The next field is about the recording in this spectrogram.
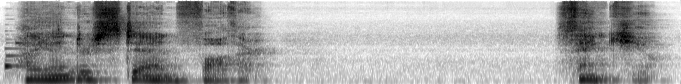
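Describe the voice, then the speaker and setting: An earnest, self-doubting young man played by an actor in a dramatic game scene. His voice is mid-pitched, and he talks respectfully and sincerely. The recording has a roomy echo. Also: slow pace, darkish tone, lightly acted. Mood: grateful, resolved. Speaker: voice actor in a game story cutscene.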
